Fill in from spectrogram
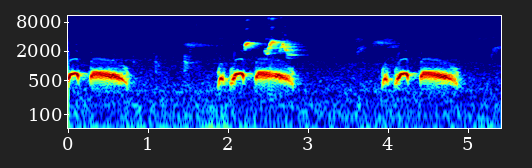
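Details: Rapid spotted dove cooing in the 'thúc liên thanh' style, meant to stimulate other doves: two low phrases of short hoots and a longer coo, with a brief higher chirping from another bird between them.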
